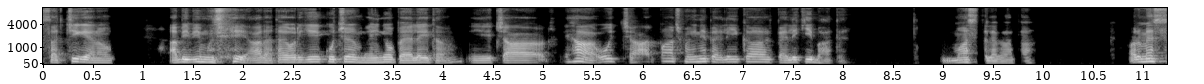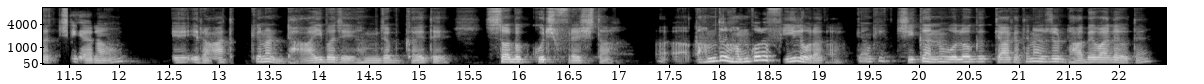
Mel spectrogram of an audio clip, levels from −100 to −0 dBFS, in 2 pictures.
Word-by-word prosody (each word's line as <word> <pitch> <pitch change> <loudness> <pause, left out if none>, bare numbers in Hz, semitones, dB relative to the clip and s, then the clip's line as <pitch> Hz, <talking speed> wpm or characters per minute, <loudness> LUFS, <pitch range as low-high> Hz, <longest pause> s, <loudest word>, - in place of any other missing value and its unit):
सच्ची 125 +6 0
कह 125 - -1
रहा 120 0 -6
हूँ 115 - -8 0.6
अभी 140 +3 +4
भी 145 +2 +1
मुझे 140 +4 +5
याद 120 +3 -4
आता 110 +3 -6
है 130 - 0
और 130 - 0
ये 145 +2 0
कुछ 145 0 +1
महीनों 130 -1 0
पहले 115 +2 0
ही 125 - +1
था 105 - -8 0.3
ये 115 +1 -6
4 115 0 -3 0.3
हाँ, 170 0 +2
वो 165 - -3
4-5 170 -1 -7
महीने 150 +3 -2
पहले 145 -1 -5
का 150 -1 -3
पहले 125 +1 -2
की 140 +1 +1
बात 115 -6 -12
है। - - -23 1.1
मस्त 130 -3 0
लगा 95 -1 -7
था, - - -15 1.0
और 145 - 0
मैं 165 +2 +3
सच्ची 130 -2 +1
कह 110 - 0
रहा 115 - 0
हूँ 140 +11 -7 0.5
ए 125 +1 -1
रात 125 +4 -2 0.2
के 155 - -2
ना 160 +1 +3 0.2
ढाई 120 +7 0
बजे 120 -5 +2
हम 115 +1 -5
जब 120 0 -1 0.2
गए 110 +2 0
थे, - - -2 0.4
सब 140 0 +5
कुछ 140 0 +5
फ्रेश 105 -1 +2
था। 95 - -4 0.5
अ - - -12
अ, - - -11
हम 165 +5 +2
तो 225 +1 +6
हमको 170 +9 +5
फील 185 -7 +2
हो 145 - +5
रहा 110 -3 -1
था 110 +2 -17
क्योंकि 160 +5 -9
चिकन 145 -4 +1
वो 145 -1 +4
लोग 150 +1 +4
क्या 135 -1 +3
कहते 130 +4 -6
हैं 170 - +1
ना, 165 - +3
जो 160 +1 +2
ढाबे 120 +2 0
वाले 135 0 +3
होते 110 -2 -3
हैं, 165 - -11
135 Hz, 200 wpm, -24 LUFS, 115-150 Hz, 1.1 s, तो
